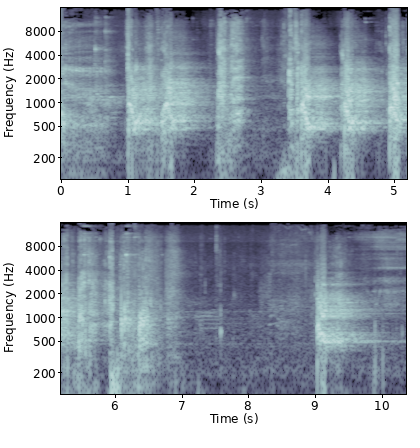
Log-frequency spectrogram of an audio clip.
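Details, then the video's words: Bulldog named Deisal, which hates the camera, gives a run of loud, harsh barks in uneven bursts, then falls quieter near the end before one last sharp outburst, indoors and close. "Bulldog - Deisal hates the camera"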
